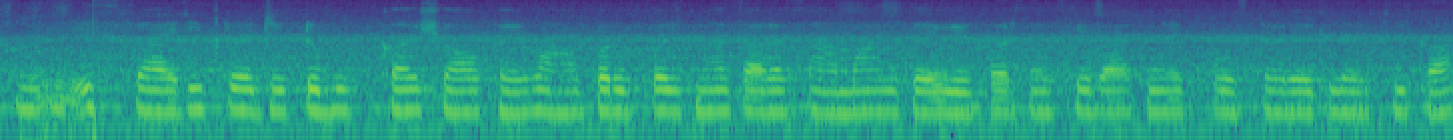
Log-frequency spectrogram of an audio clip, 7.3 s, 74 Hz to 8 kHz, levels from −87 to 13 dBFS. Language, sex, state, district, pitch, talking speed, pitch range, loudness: Hindi, female, Punjab, Fazilka, 195 Hz, 155 wpm, 190-200 Hz, -15 LUFS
